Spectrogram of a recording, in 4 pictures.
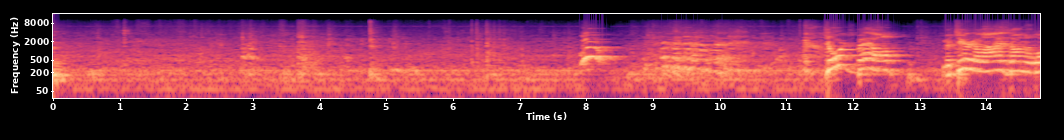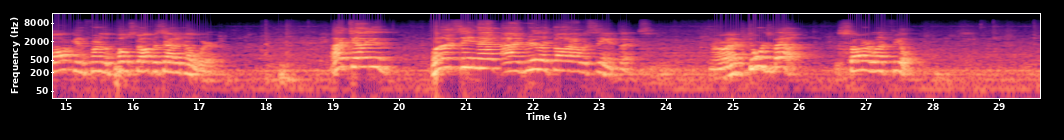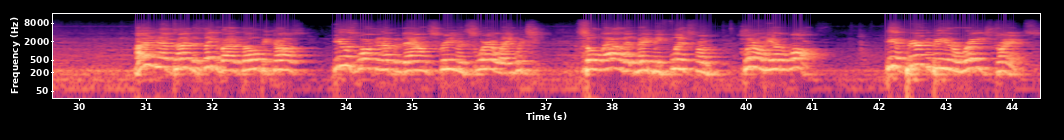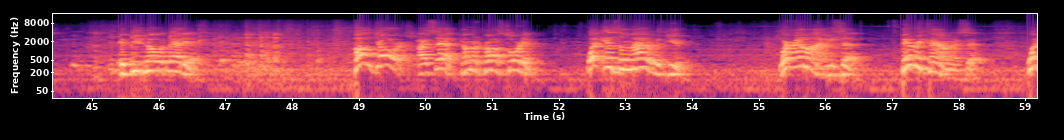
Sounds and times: Speech: 0:11.6 - 0:12.8, 0:13.4 - 0:17.4, 0:19.0 - 0:23.8, 0:24.6 - 0:27.8, 0:30.8 - 0:41.2, 0:42.1 - 0:44.5, 0:45.4 - 0:46.7, 0:48.9 - 0:51.8, 0:52.4 - 0:54.0, 0:55.3 - 0:56.6, 0:57.2 - 0:58.4.

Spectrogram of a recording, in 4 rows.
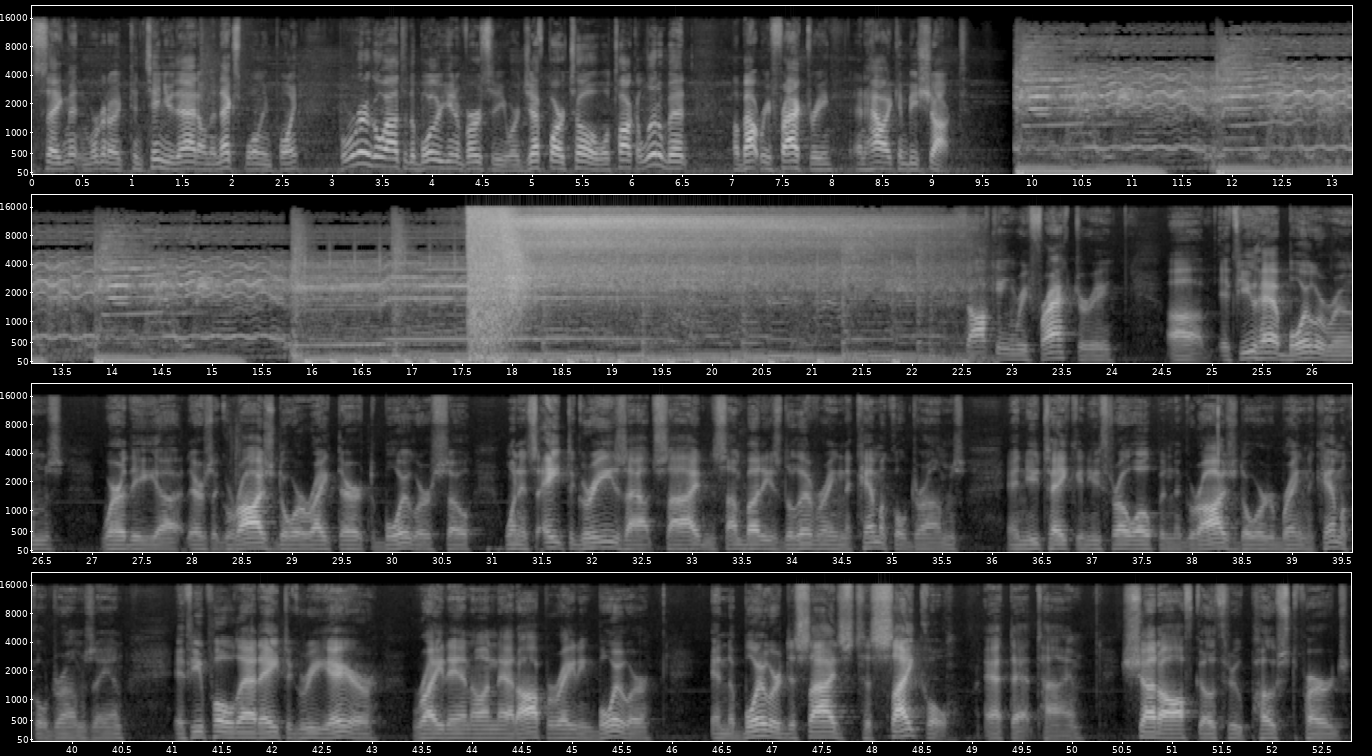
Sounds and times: Speech: 0:00.0 - 0:09.4, 0:22.6 - 0:45.8, 0:46.4 - 0:52.7.

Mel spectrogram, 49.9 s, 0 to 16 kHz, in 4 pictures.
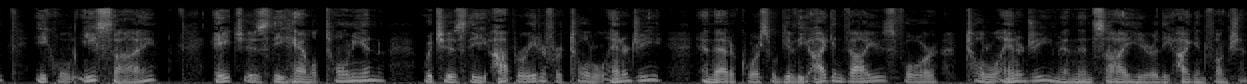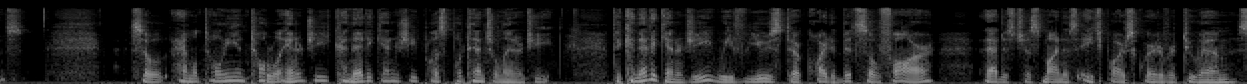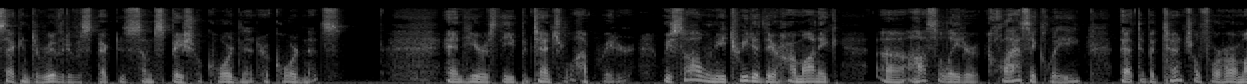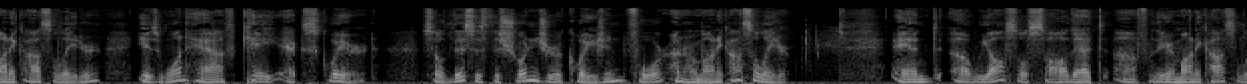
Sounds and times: Speech: 0:00.0 - 0:12.8, 0:13.8 - 0:28.4, 0:29.4 - 0:45.4, 0:46.3 - 0:49.8.

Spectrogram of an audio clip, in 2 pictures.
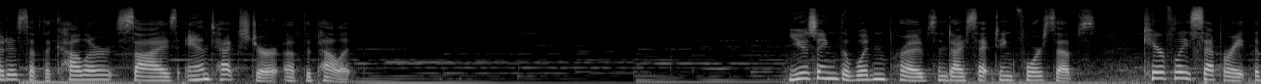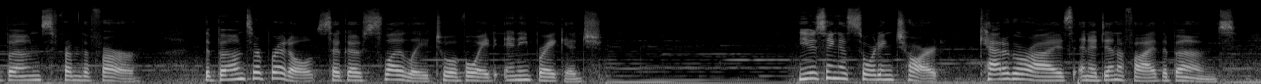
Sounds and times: Speech: 0:00.0 - 0:03.6, 0:07.9 - 0:14.0, 0:14.7 - 0:18.6, 0:20.6 - 0:25.0
Music: 0:00.0 - 0:25.2.

